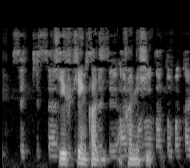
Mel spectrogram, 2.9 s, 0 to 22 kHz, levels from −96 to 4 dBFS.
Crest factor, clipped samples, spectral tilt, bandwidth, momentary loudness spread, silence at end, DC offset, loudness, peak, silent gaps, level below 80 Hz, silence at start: 22 dB; under 0.1%; -3 dB/octave; 11.5 kHz; 14 LU; 0 s; under 0.1%; -29 LUFS; -8 dBFS; none; -64 dBFS; 0.2 s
